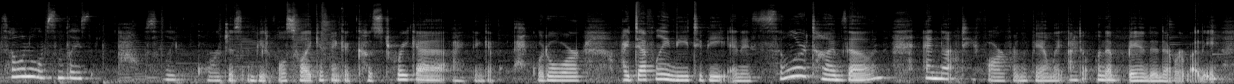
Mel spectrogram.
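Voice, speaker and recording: A woman at a very fast pace against noticeable background noise. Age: 50s. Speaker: vlogger, cocktail waitress and retired teacher. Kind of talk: casual vlog monologue. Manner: animated.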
